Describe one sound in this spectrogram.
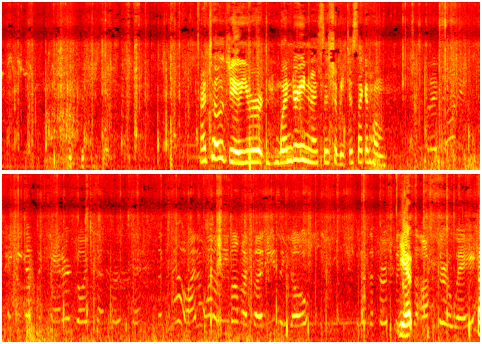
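A horse's hooves thud softly on a dirt track.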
